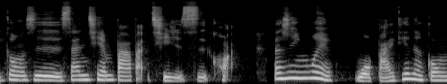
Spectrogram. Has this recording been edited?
no; 0 cuts

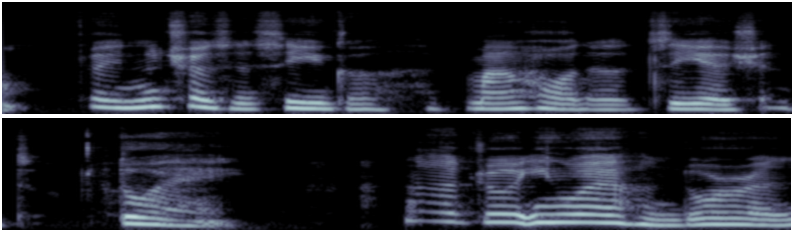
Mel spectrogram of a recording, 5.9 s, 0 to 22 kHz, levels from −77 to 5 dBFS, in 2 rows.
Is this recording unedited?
no; 1 cut; at 3.3 s

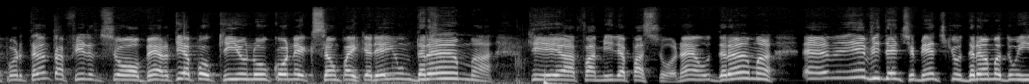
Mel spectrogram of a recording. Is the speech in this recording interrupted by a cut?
yes; 1 cut; at 1.8 s

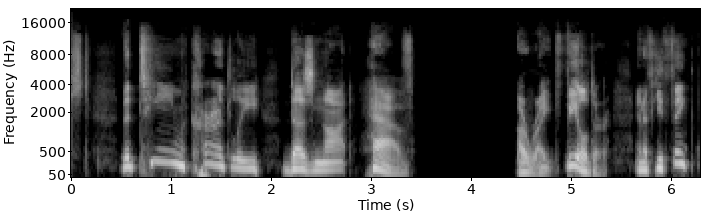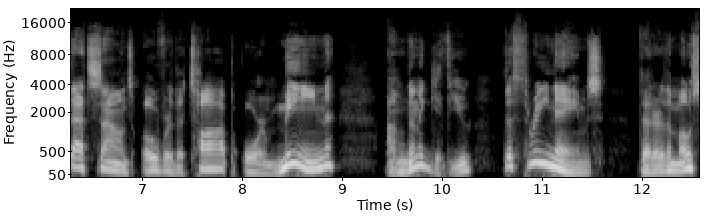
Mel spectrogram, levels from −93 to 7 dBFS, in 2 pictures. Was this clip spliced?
no; 0 cuts

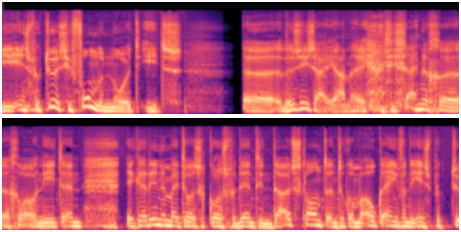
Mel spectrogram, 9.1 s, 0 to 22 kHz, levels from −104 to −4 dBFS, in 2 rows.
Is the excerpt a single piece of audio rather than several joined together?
yes; 0 cuts

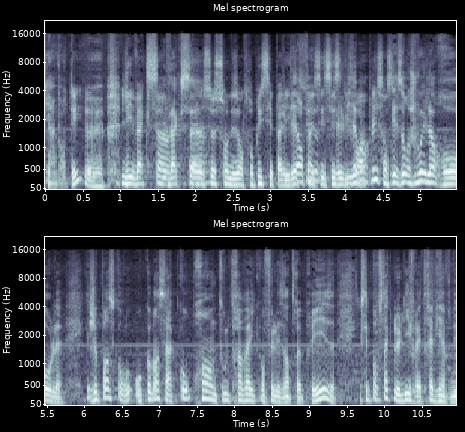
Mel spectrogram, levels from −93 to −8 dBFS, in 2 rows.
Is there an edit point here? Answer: yes; 3 cuts; at 1.0 s, 4.6 s, 9.7 s

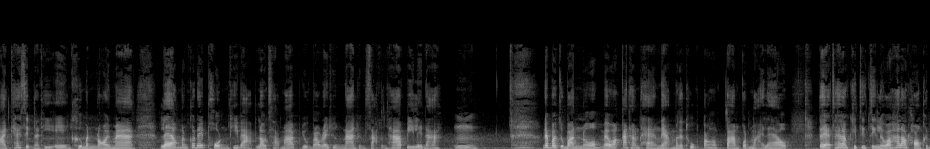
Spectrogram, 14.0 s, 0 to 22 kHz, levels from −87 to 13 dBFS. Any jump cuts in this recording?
no; 0 cuts

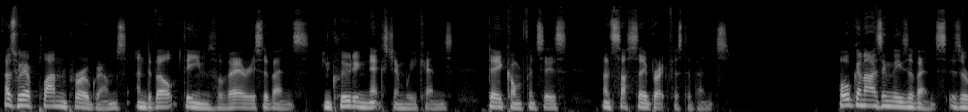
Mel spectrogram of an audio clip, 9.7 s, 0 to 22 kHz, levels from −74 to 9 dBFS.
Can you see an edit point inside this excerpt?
no; 0 cuts

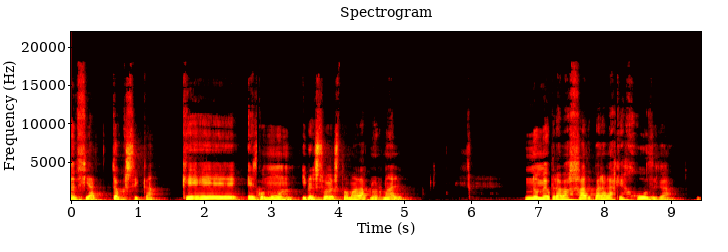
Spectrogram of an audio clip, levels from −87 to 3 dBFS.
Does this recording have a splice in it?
yes; 6 cuts; at 1.5 s, 2.8 s, 3.6 s, 4.5 s, 7.2 s, 8.2 s

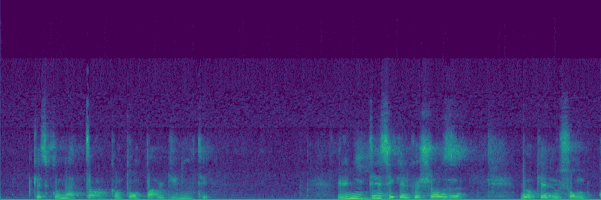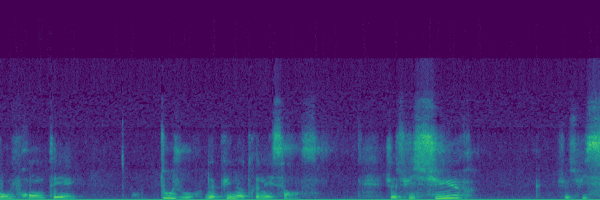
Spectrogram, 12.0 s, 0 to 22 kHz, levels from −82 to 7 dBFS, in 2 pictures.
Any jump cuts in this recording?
yes; 2 cuts; at 5.2 s, 7.7 s

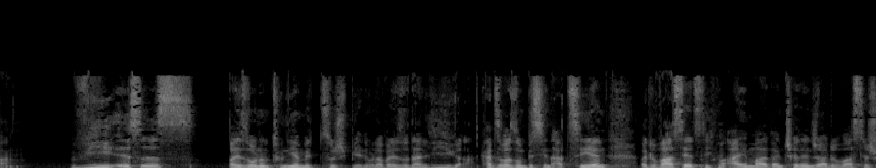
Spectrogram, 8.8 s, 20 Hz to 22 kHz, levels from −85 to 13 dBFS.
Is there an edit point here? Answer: no; 0 cuts

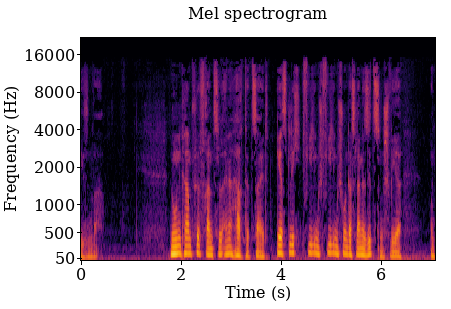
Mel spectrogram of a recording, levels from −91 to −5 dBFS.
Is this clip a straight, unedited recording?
no; 2 cuts; at 3.8 s, 4.8 s

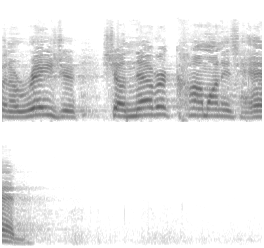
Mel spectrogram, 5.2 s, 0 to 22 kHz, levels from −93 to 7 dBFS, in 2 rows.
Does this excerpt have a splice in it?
no; 0 cuts

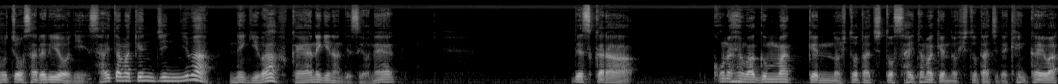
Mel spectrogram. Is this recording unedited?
no; 1 cut; at 6.7 s

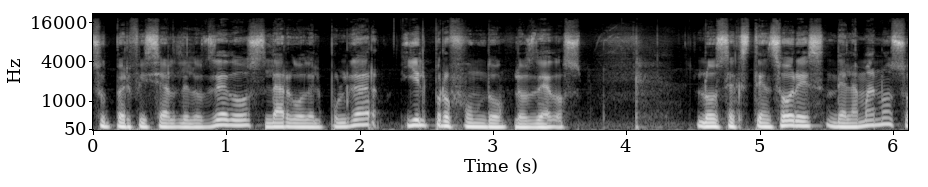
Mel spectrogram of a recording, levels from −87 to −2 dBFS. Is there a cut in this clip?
yes; 2 cuts; at 1.3 s, 3.2 s

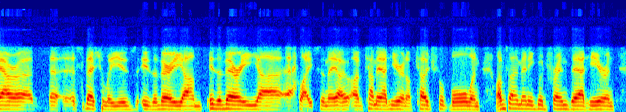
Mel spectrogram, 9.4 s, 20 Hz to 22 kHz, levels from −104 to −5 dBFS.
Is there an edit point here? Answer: yes; 3 cuts; at 3.1 s, 4.4 s, 7.6 s

